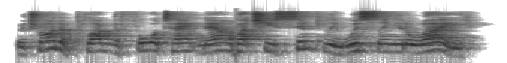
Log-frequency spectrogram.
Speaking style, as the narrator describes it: her captain wails

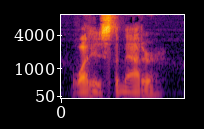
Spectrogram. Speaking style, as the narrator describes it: asked his father tenderly

